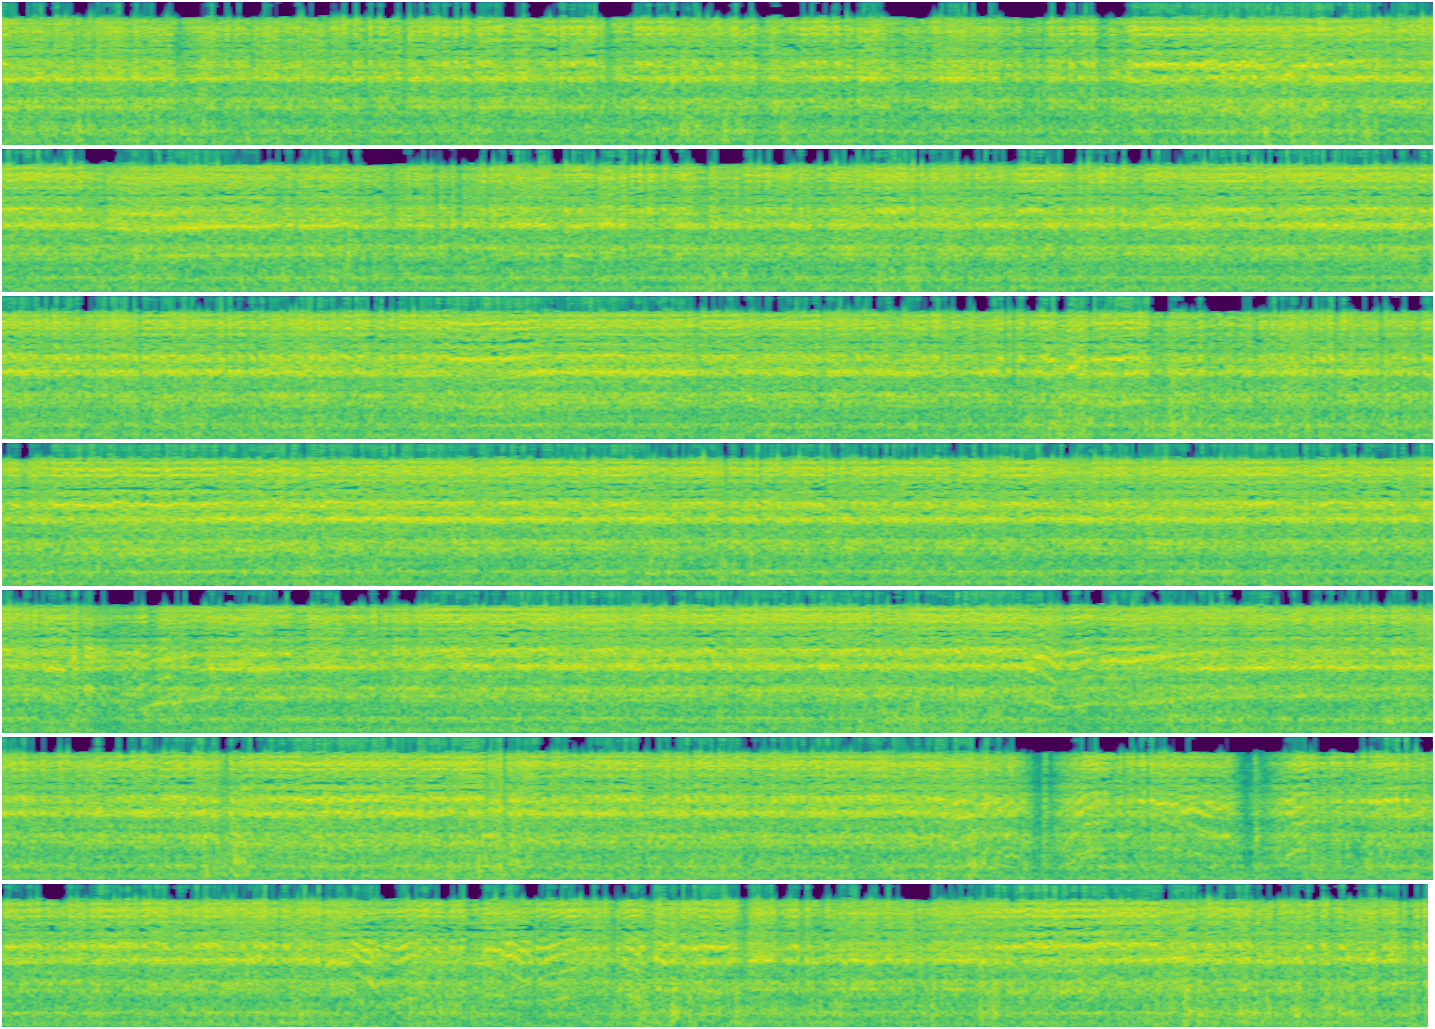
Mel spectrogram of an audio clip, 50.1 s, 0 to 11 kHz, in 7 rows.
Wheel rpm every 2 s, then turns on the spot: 230, 240, 220, 230, 240, 230, 230, 230, 230, 230, 230, 230, 230, 200, 210, 230, 210, 230, 230, 140, 140, 190, 200, 230, 230.
none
